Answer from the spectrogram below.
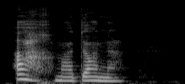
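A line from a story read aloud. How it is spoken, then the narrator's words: Sighing knight. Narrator (German): seufzte der Ritter der Weisheit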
